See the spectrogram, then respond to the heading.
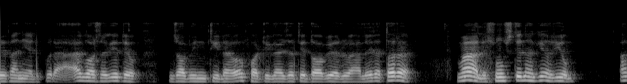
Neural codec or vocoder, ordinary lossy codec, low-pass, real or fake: none; none; 7.2 kHz; real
